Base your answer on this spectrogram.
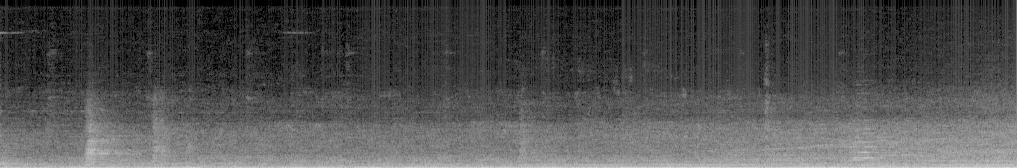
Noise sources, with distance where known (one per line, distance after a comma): engine of unclear size, near
unidentified alert signal, near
